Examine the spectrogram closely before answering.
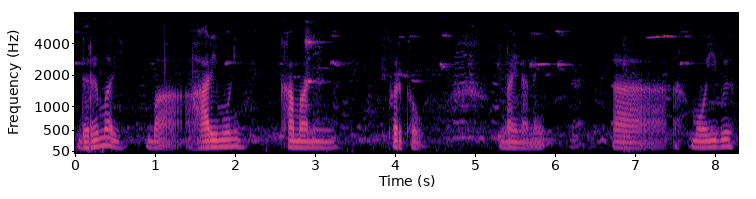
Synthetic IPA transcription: dɯɾɯmaɾi | ba̰haɾimoni | kʰamani | pʰɯɾkʰɯw | najna̰na̰j | mojbɯ

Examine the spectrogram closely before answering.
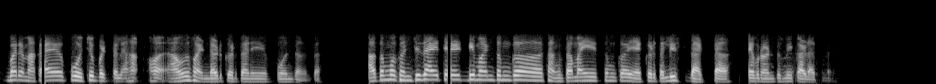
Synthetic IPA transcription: bəɾem̤akajpot͡ɕup̬əʈʈəlɦãɦaɦãmĩːfəɳɖawɽ̚kəɾt̪aːɽ̃ifonsãŋɡt̪a | ɦat̪umkəkʰəɳt͡ɕiːd͡zajet̪eɖimaɳɖ̚t̪umkəsãŋɡt̪amaɦit̪umkəjɛ̃kəɾt̪alisʈ̚d̪ʱaʈ̪̚ːat̪jabʱəɾaɳt̪um̤iːkaɽat̪na̰j

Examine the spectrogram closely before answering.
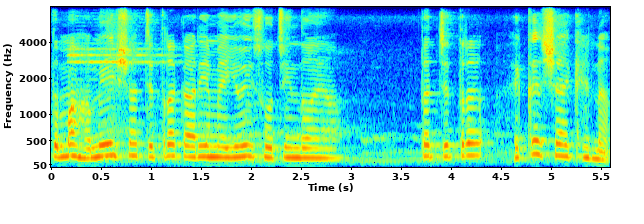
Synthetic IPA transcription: t̪ɐmãːɦɐmeːʃat͡ɕɪt̪ɾəkaːɾijəmẽɪɦoisoːt͡ɕĩːnd̪oaːɦijãː | t̪ɐt͡ɕɪt̪ɾə | hɪkʊ̆ʃɐjkʰeːnɐ

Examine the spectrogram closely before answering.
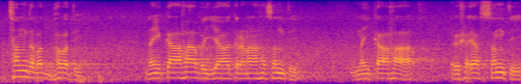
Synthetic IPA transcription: t͡ʃʰɐnd̪ɐʋɐd̪̚bʱɐʋɐt̪i | nɐjkaːɦɐʋɐjːaːkɐɾɐɳaːɦɐsɐnt̪ḭ | nɐjkaːɦɐ | ɾɪʂɐjɐsɐnt̪i

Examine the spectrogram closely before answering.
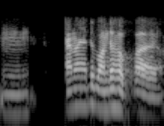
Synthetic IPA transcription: amanɛt̬ʊbɔndʱɔɦobɔaɹʊ

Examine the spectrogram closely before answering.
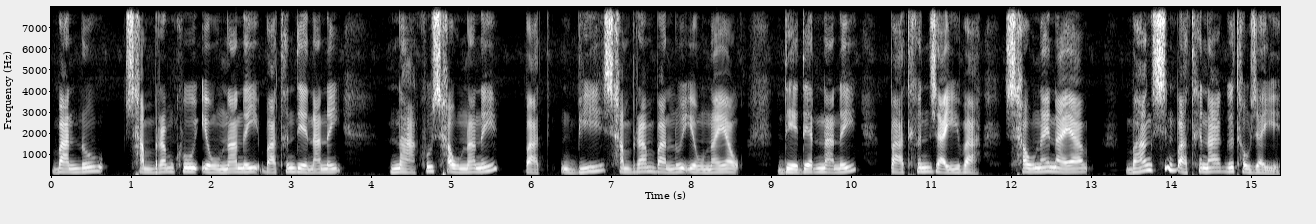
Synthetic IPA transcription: banlu | sambɾamkʰuʔewnanɯjbatʰɯndenanɯj | nakʰusawnanɯj | ba | bisambɾambanluewnajawdedeɾnanɯj | b̥atʰɯnzajba | sawnajnaja | baŋsinbatʰɯnaɡɯtʰawzajɯ̰

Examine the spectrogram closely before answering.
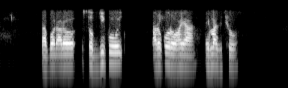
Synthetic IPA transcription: t̪aɾpɔɾaɾosɔb̚dikoj | aɾokoɾɔɦɔjaajmaɡit͡ɕʰo

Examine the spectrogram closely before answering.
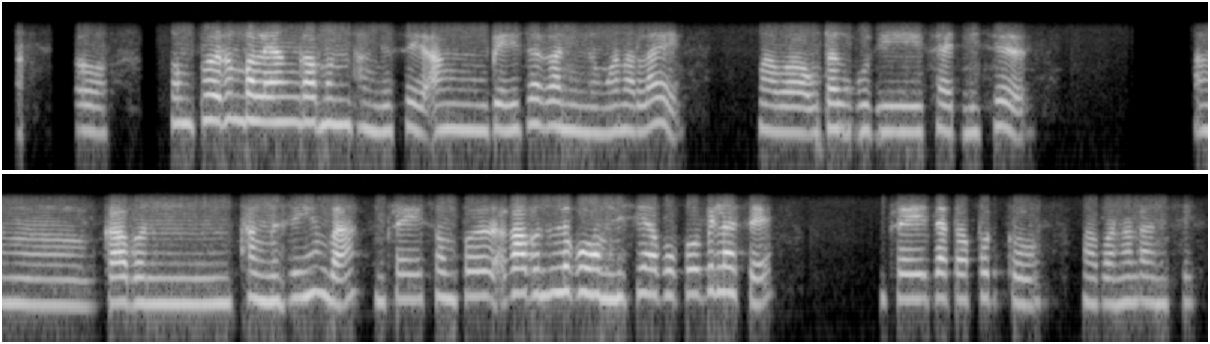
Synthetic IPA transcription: ɔ | sɔmpɯɾɯmbalajaŋɡabɯntʰaŋnɯsɯaŋbenizaɡaninɯŋanalaj | maβaudalɡudisajt̚nisɯ | aŋɡabɯntʰaŋnɯs̬ɯhimbapʰɾajsɔmpɯɾɡabɯnlɯɡɯhɔmnisiabɔkɯbelase | pʰɾajzaɡapɯɾ̚kʰɯ | mabanalanisi

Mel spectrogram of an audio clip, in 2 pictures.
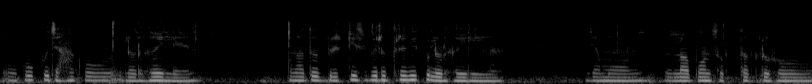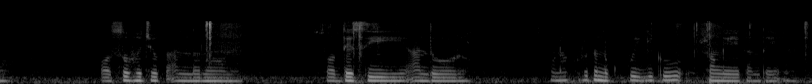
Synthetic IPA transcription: uŋkukud͡ʒaɦãkuləɽɦəjlɛn | ɔnad̪ɔbɾiʈisbiɾud̪ʱɾeɡikuləɽɦəjlɛna | d͡ʒɛmɔnlɔbɔnsɔt̪ːɔɡɾuɦɔ | ɔsɔɦɔd͡ʒɔɡa̰nd̪ɔlɔn | sɔd̪esia̰nd̪ɔɽ | ɔnakuɾɔd̪ɔnuku̥kuc̚ˀɡikusɔŋɡɛɛkant̪ajʔa

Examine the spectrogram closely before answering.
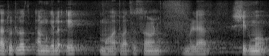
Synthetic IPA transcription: sat̪ut̪lət͡samɡelə̰ʔek | məɦət̪ʋat͡səsəɳ | m̤əɭjaɾ | ɕiɡmə

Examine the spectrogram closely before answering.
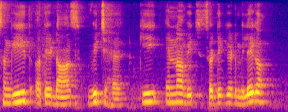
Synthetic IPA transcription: səŋɡiːt̪ət̪eːɖãːsʋɪt͡ʃɦɛːkiɪnãːʋɪt͡ʃsəɾʈiːkeːʈmɪleːɡaː

